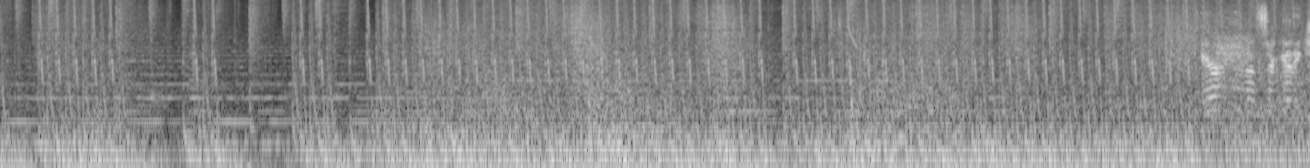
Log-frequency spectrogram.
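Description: Loud, dense gunfire from X-Morph Defense as air units are shot down: continuous rapid machine-gun bursts mixed with heavy booms and explosions, nearly unbroken throughout and mixed with game effects.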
